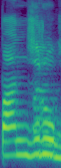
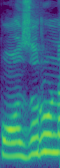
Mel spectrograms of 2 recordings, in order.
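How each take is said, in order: First: It is said with an 'aa' vowel and a 'j' sound. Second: It is said with a nasal 'o' and a 'z' sound. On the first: This is the everyday standard form. "પાંજરું બોલીએ" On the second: This is the regional folk-song form. "હવે આપણે normal ભાષામાં પોંઝરું ના બોલીએ"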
